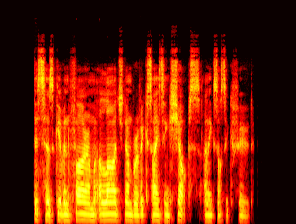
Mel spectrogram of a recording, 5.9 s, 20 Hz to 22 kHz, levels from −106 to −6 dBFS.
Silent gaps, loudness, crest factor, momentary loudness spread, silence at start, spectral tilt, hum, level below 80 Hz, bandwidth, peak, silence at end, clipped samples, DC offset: none; -26 LUFS; 20 dB; 13 LU; 0.7 s; -3 dB/octave; none; -68 dBFS; 9.6 kHz; -8 dBFS; 0.95 s; under 0.1%; under 0.1%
